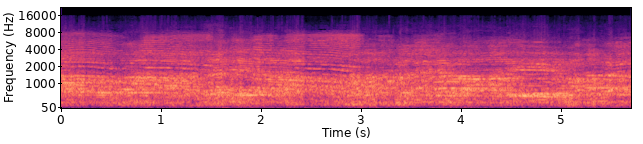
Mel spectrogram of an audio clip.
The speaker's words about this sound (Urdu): اور وہ کہاں نہیں ہے، صلوات پڑھ لیں محمد و آل محمد پر.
